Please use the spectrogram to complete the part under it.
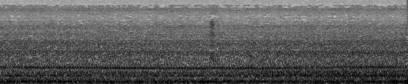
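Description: Faint, steady low engine and road rumble of a moving car, heard from inside its trunk, with no talking.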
